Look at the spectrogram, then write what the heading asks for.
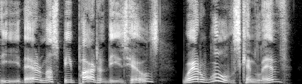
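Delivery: put-on weird high Scottish accent. Discussing the early conservation movement, voicing imagined pushback as John Muir in a weird Scottish accent. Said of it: "in a weird Scottish accent".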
